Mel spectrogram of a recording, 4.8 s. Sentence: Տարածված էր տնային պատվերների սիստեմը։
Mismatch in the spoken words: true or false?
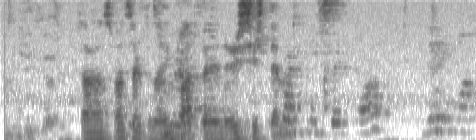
false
